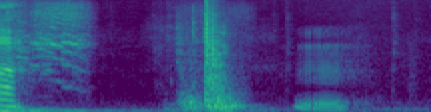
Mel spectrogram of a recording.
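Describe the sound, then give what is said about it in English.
The door to a person's room creaks and bumps as it opens, followed by a solid thud as it shuts, a short sequence of handling sounds over about two seconds. “Damn, where's the handle to my door?”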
